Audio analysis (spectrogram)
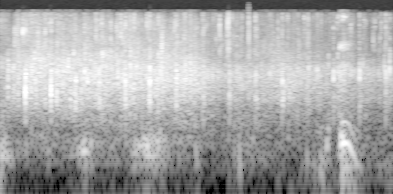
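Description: An audience applauds steadily for several seconds, a dense wash of clapping at an even level, with a few faint voice fragments surfacing underneath.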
